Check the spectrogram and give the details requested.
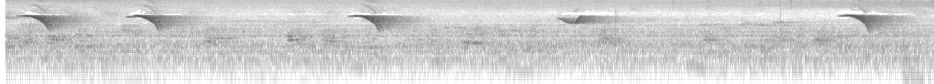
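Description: Rufous Whistler giving loud, ringing whip-like notes that drop sharply in pitch, repeated about every one to two seconds over a soft background hiss.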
